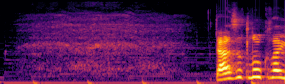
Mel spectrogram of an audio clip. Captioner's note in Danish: føntørrer hvirvlende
